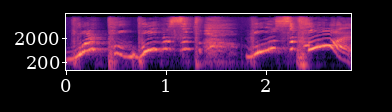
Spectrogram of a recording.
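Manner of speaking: yelling in disbelief. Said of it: "Okay, don't yell".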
